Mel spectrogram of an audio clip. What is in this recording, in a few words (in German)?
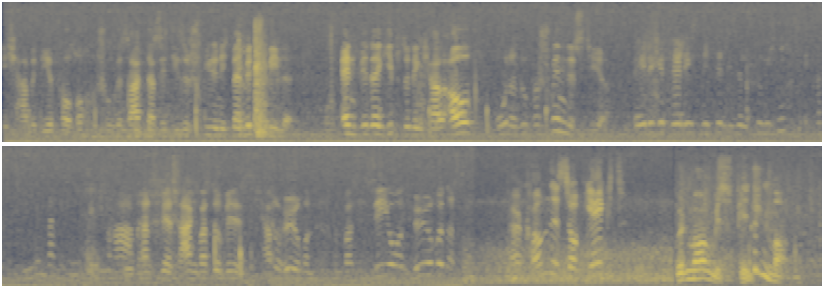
Mann TV, Frau TV, Pickup Fahrer; Adam Wilson II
